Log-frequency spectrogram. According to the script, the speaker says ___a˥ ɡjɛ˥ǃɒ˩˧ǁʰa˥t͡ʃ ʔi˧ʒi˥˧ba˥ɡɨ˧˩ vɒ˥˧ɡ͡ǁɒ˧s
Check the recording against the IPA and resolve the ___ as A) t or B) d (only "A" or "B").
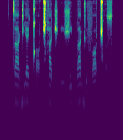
A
